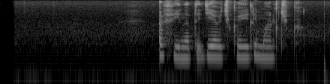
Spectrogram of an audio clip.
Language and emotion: Russian, neutral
